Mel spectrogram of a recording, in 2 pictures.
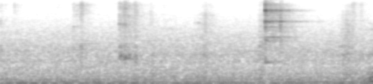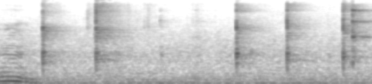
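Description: Metal spoon clinking and scraping against a white ceramic bowl, about half a dozen sharp clinks starting about two seconds in, some ringing briefly.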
